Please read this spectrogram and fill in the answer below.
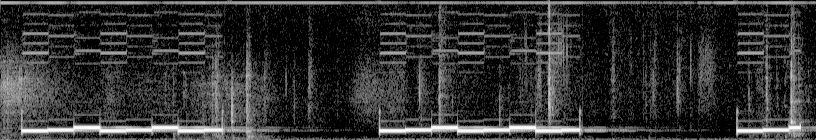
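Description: An electronic telephone ringtone: a short melody of high alternating beeps, each about a second long, rings twice with short pauses between, and a third ring starts near the end.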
